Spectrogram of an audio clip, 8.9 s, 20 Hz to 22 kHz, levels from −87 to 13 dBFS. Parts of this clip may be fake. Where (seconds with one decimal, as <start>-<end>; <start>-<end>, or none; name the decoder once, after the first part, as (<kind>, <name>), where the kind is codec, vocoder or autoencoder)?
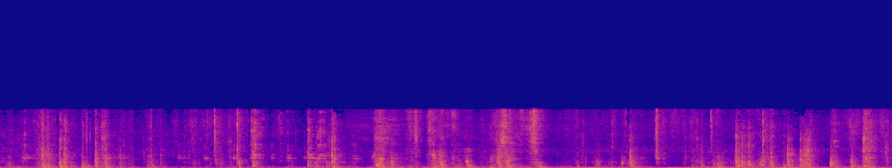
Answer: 3.5-5.8 (vocoder, HiFi-GAN)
